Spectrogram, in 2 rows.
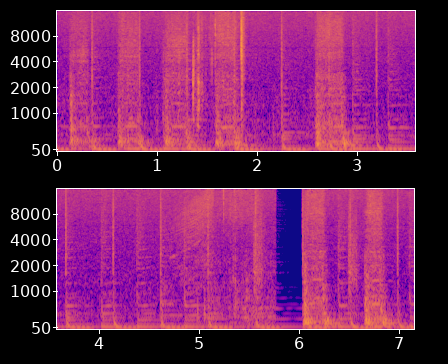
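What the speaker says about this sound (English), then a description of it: "and now we'll bring the window down." The power window on a BMW E46 coupe's front door whirs down with its electric motor, a fairly quiet hum broken by repeated clicks and knocks, a brief dropout, then more motor noise.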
